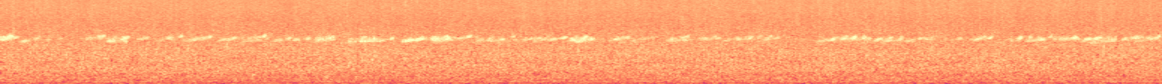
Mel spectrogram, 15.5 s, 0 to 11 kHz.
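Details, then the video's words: Frogs calling beside a river deep in a pristine forest of trees and moss-covered land: short pulsed croaks at one steady pitch run almost without a break, pausing briefly near the tenth second, over a constant rushing of river water. "River and Frogs sleep sounds 10 hours"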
